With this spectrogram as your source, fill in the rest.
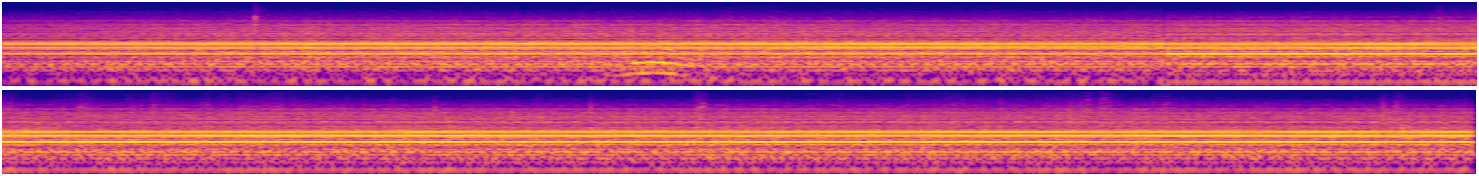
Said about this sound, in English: Freeze dryer finished, so I think both the cucumber chips and the beetroot turned out really well.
